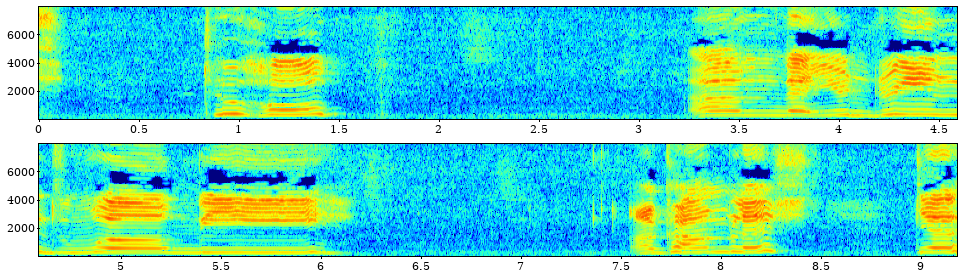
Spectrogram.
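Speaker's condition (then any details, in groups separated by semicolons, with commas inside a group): Cerebral palsy; speech therapy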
